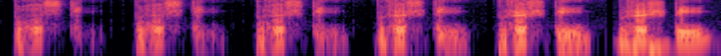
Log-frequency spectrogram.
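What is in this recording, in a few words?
Proto-Indo-European bhrsti to Sanskrit bhrshti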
